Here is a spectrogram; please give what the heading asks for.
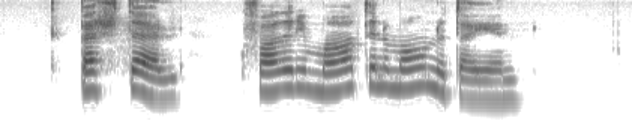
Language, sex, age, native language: Icelandic, female, 12, Icelandic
